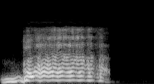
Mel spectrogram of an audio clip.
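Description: One loud sheep bleat lasting about a second, with a wavering, quavering tone, heard alone and then cut off abruptly into silence.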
